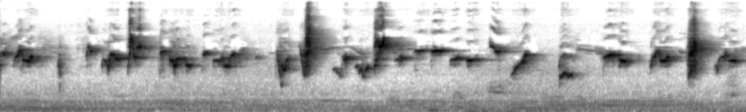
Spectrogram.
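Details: Lively parakeet chatter made of rapid high chirps, short descending whistles and occasional sharp clicks, delivered almost continuously.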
